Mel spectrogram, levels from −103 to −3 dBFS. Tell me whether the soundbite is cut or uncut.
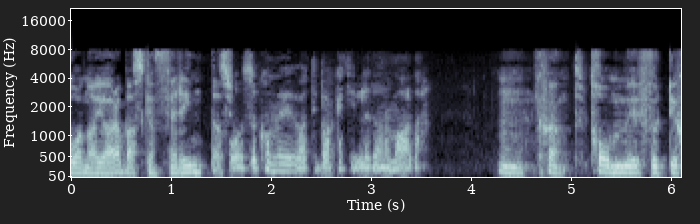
cut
